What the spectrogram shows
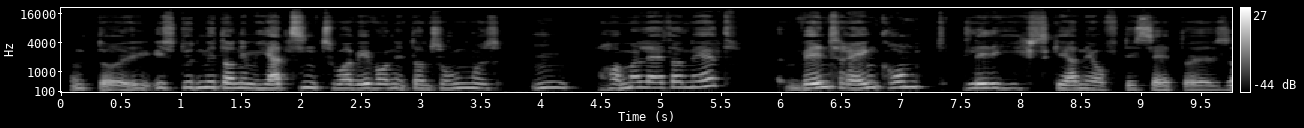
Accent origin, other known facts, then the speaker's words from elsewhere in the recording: Vienna, Austria; born there; ich bin gebürtige Wienerin.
